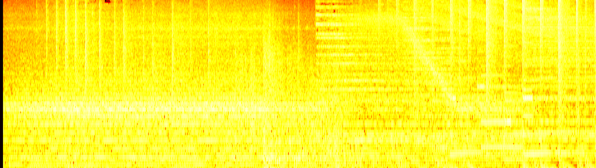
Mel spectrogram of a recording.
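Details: Dramatic, dark soundtrack music with sustained tones and rising effects plays throughout, and no animal is heard.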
